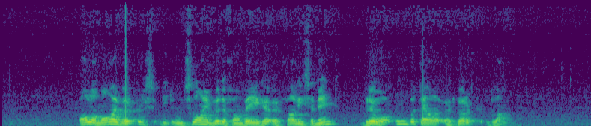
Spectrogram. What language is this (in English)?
Western Frisian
